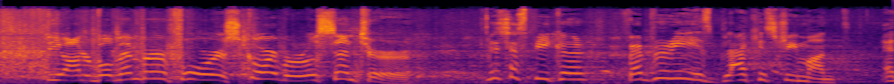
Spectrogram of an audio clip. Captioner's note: applause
